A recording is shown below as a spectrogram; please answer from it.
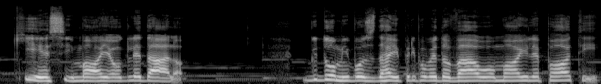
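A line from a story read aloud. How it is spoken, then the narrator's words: Tired crying. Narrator (Slovenian): utrujena zajokala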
